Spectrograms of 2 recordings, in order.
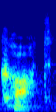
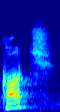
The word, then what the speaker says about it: caught: Es como C-O-T, caught. Yesterday I caught. ¿Tú sabes las veces que he oído coach? Las veces que he oído coach, no es coach.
